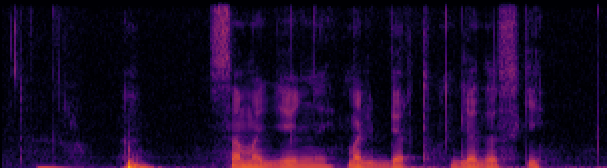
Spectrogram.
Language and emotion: Russian, neutral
